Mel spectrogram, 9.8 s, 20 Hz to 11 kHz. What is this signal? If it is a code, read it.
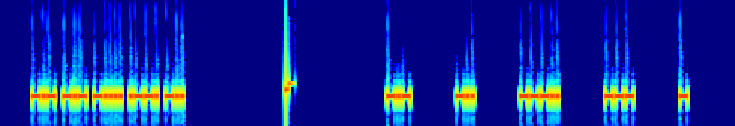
Morse code, heard as a keyed tone, about 36 wpm, spaced as for 18 wpm, 700 Hz. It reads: KK6PD KD8OT
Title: USA Call Signs - 5 Characters - 6x Character Spacing - 35wpm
